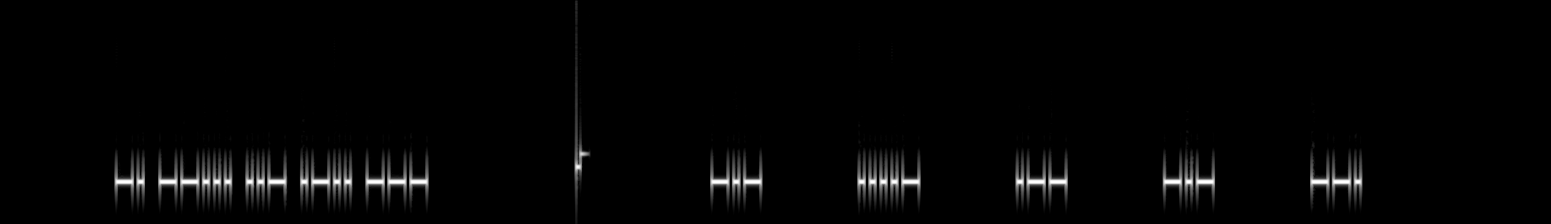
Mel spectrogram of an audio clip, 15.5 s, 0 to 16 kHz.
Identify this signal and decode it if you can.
Morse code, heard as a keyed tone, about 22 wpm, spaced as for 11 wpm, 700 Hz. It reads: N7ULO K4WKG
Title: USA Call Signs - 5 Characters - 6x Character Spacing - 22wpm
